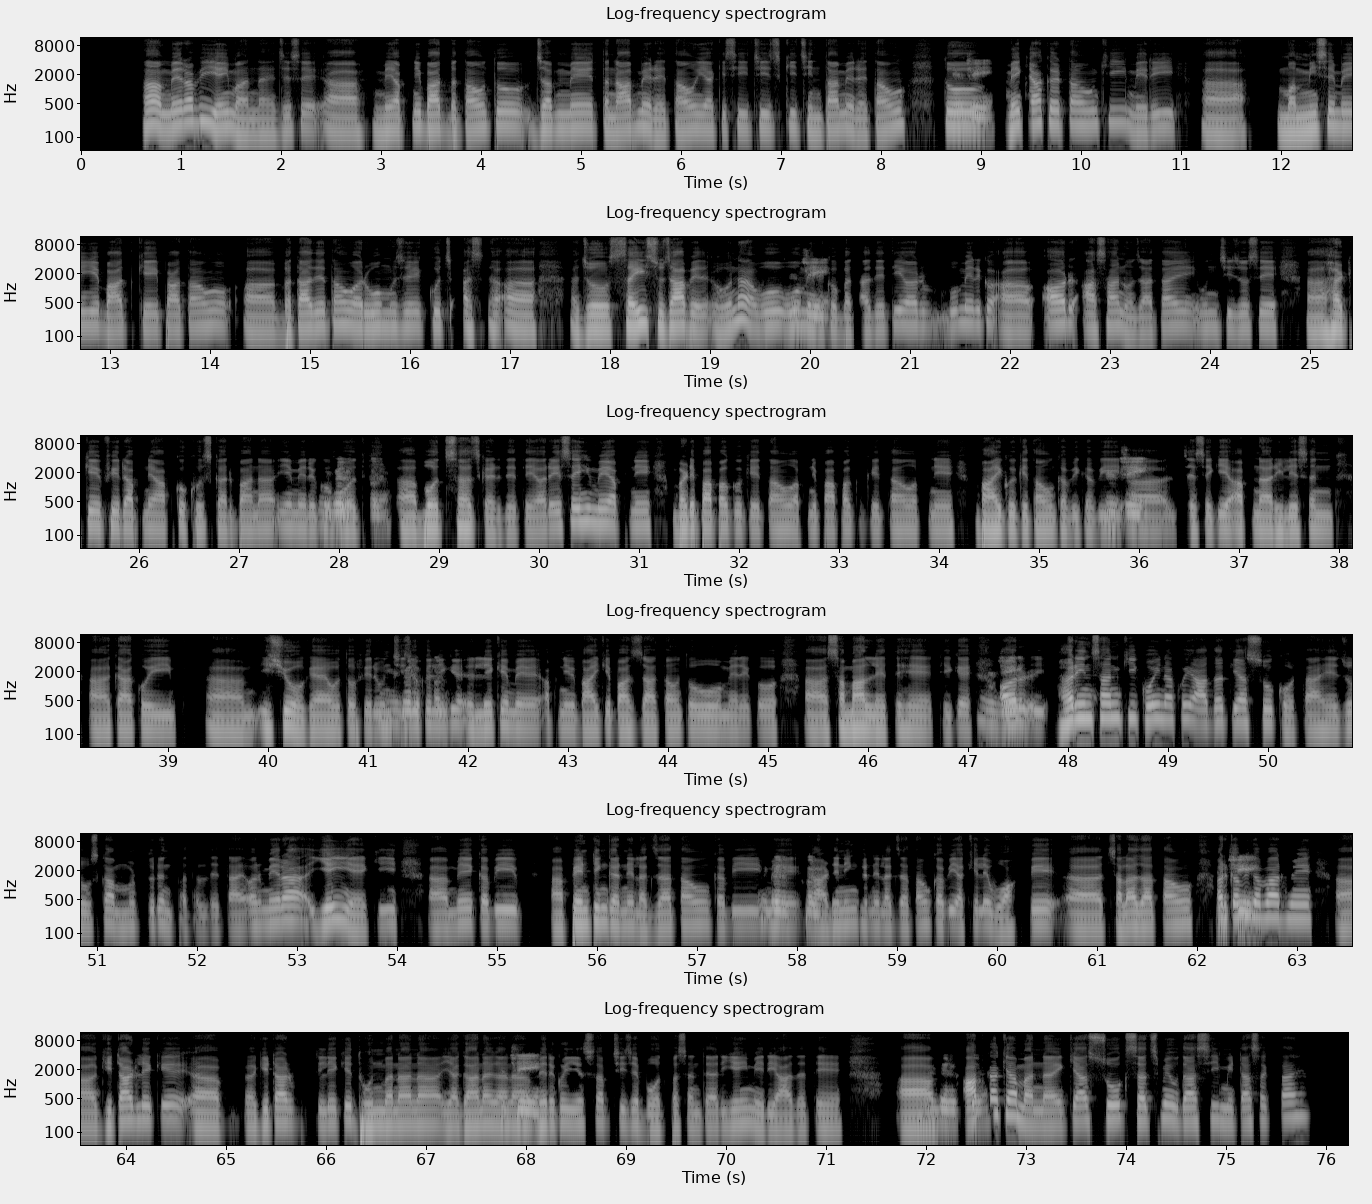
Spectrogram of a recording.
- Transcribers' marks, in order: in English: "रिलेशन"; in English: "इश्यू"; in English: "मूड"; in English: "पेंटिंग"; in English: "गार्डनिंग"; in English: "वॉक"
- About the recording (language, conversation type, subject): Hindi, unstructured, खुशी पाने के लिए आप क्या करते हैं?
